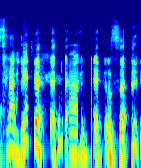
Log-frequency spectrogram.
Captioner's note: all laughs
